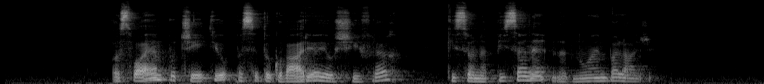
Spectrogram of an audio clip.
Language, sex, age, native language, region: Slovenian, female, 50-59, Slovenian, Central Slovenia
